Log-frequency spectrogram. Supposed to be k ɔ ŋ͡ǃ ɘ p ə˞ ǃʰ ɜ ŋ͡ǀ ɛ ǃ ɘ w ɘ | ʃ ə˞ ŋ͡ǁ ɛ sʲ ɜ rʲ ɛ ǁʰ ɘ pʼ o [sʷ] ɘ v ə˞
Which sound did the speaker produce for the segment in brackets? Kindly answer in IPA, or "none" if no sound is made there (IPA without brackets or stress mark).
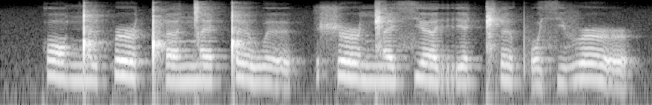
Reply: sʲ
